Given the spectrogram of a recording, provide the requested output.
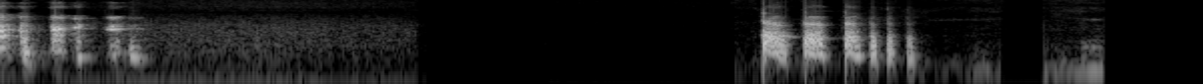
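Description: A squirrel gives harsh, rapid chattering bursts to call in a female.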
